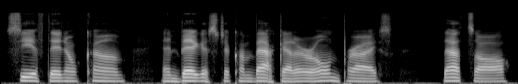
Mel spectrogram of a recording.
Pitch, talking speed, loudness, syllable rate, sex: 150 Hz, 195 wpm, -19 LUFS, 4.2 syllables/s, female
